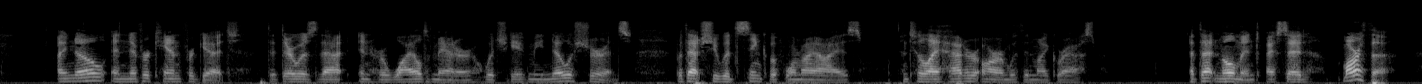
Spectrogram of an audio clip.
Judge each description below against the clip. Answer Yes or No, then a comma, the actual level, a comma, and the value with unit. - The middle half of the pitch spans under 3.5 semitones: Yes, average, 3.1 semitones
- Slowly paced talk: No, average, 175 wpm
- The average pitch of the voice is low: Yes, low, 120 Hz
